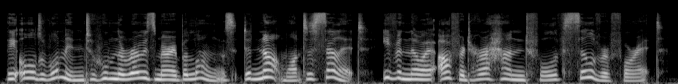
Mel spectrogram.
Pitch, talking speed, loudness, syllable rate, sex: 235 Hz, 220 wpm, -17 LUFS, 5.5 syllables/s, female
